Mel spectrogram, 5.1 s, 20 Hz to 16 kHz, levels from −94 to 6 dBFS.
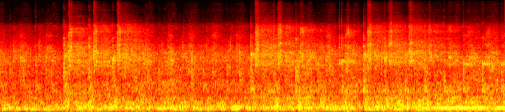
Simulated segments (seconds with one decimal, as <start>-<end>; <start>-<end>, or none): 0.0-0.5; 1.8-5.1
